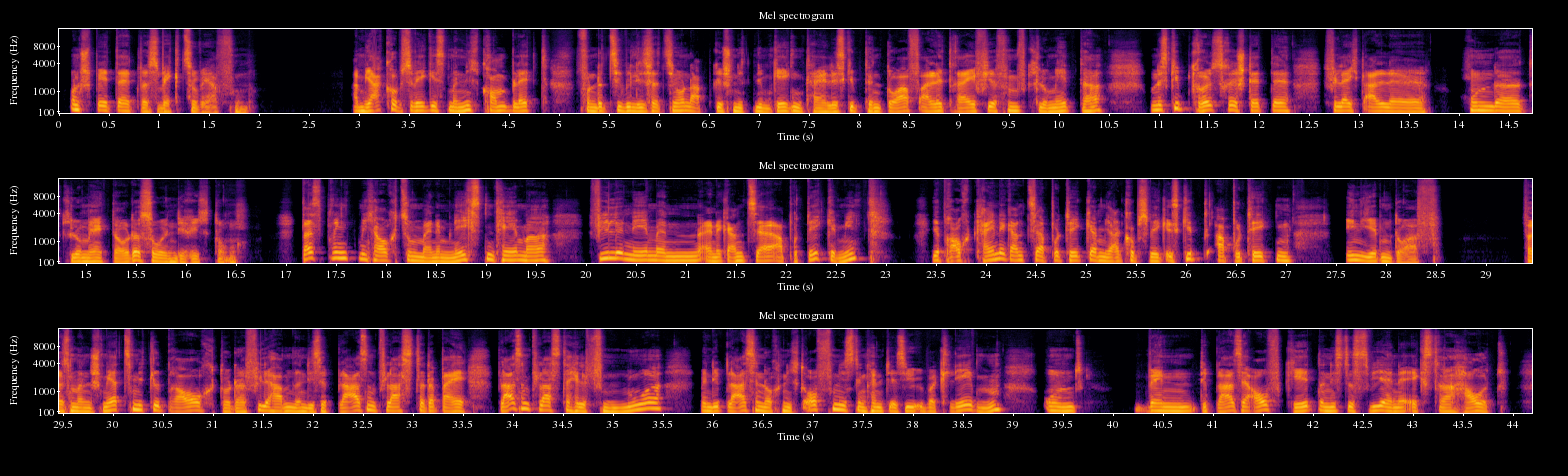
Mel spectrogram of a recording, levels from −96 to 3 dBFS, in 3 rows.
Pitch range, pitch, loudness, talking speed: 115-145 Hz, 130 Hz, -18 LUFS, 140 wpm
